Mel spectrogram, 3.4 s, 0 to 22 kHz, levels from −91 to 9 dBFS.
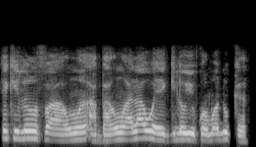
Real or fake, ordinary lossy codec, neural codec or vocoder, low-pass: real; AAC, 48 kbps; none; 7.2 kHz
